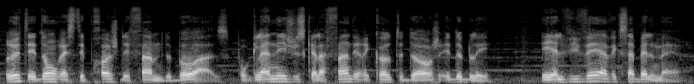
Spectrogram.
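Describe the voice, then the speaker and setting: Lowish voice, male narrator, scripted Bible storytelling, faint music behind. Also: moderate pace.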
